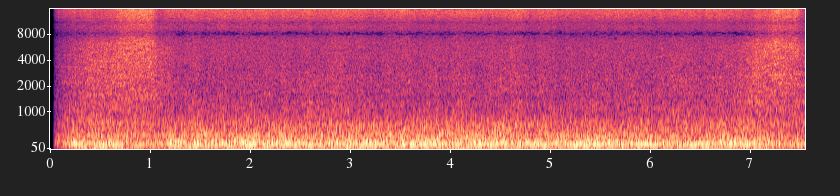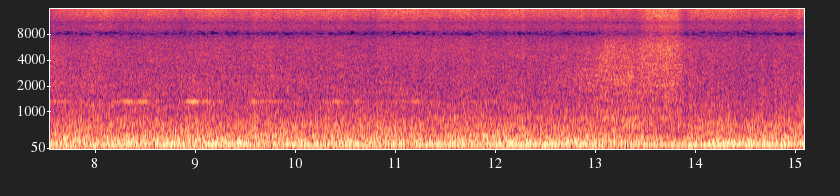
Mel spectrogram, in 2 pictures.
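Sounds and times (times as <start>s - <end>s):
concrete pump machine hum: 0.0s - 15.0s
sharper hiss: 6.2s - 15.0s
hiss: 6.7s - 15.0s.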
